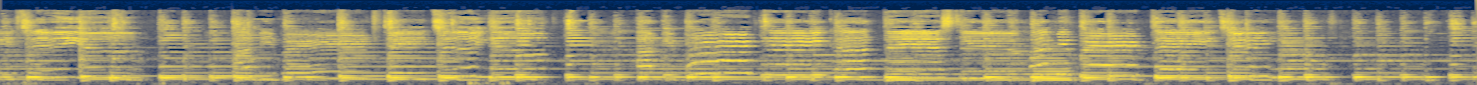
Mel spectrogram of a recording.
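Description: A woman singing a song to her own strummed ukulele, with steady, regular strums under the melody.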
